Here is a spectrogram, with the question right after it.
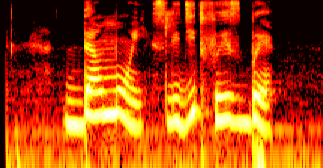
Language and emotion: Russian, angry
